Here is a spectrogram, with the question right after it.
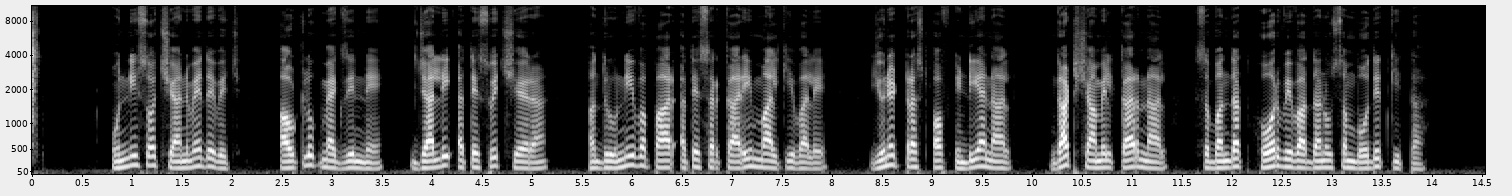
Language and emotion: Punjabi, neutral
